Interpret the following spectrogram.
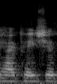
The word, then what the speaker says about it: Hypatia: will continue to say hiy pacia through this episode that's how most people pronounce it today Latin version that is the Latin pronunciation but it is in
